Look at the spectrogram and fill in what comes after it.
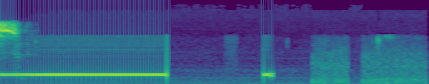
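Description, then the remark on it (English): A steady telephone dial tone hums for under two seconds as a call is placed back, then cuts off; a single short dialing beep follows, then bursts of line static. No one speaks. “Here we're calling back.”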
